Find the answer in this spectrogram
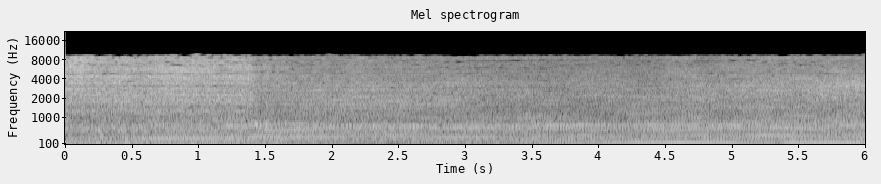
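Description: Buick Grand National's turbocharged V6 doing a burnout: loud tyre-spin noise that stops about a second and a half in, then the engine running on with a wavering note as the car rolls forward.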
